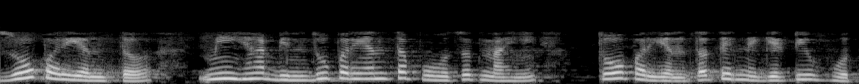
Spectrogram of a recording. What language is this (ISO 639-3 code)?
mar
